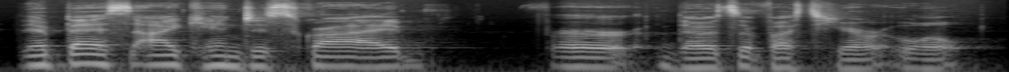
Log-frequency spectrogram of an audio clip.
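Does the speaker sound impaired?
Yes: ataxia after strokes, mild; ataxia with uncoordinated movements and weakness after four strokes, nine brain surgeries, formerly walker and cane; about seven years since strokes, much recovered, more independent, no longer hunched over walker; initially nonverbal, knew only ASL alphabet, improvised signs, now slight speech impediment, not really bad.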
